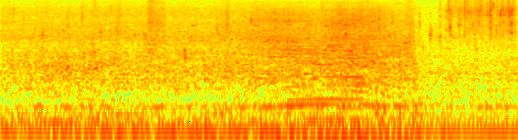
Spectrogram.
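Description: Hot oil sizzles and bubbles steadily.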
